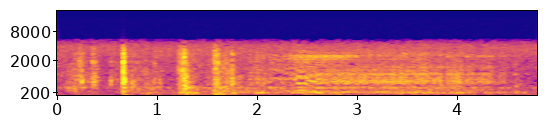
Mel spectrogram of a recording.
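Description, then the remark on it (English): A few sharp clicks and knocks from a latch give way to a drawn-out, scratchy creak as the hinge of a house's front door squeaks open, moderately loud, with no voices. “Well, we've opened the front door now. Maybe you heard the hinge squeak a little.”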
